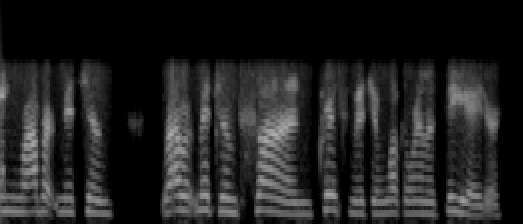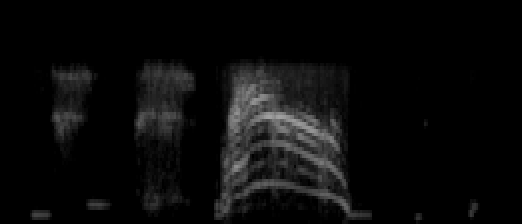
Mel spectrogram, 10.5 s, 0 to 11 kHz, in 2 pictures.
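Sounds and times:
speech: 0.0s - 5.7s, 7.4s - 7.8s
kitten mewing: 7.4s - 8.8s.

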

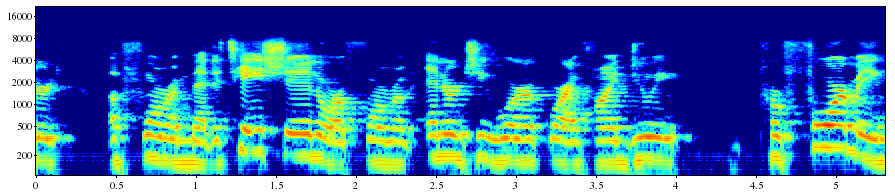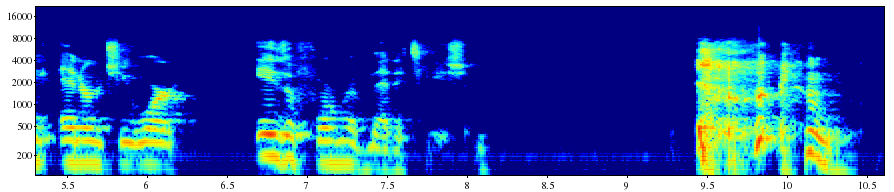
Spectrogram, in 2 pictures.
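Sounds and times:
speech: 0.0s - 8.2s, 9.4s - 10.5s
person coughing: 9.4s - 10.4s.

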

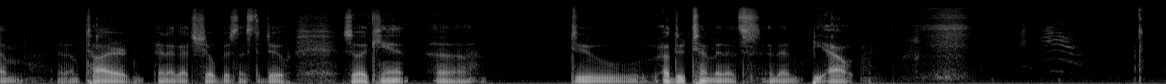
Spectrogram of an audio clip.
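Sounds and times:
speech: 0.0s - 4.9s, 5.7s - 8.8s
cat meowing for food: 10.2s - 10.9s.

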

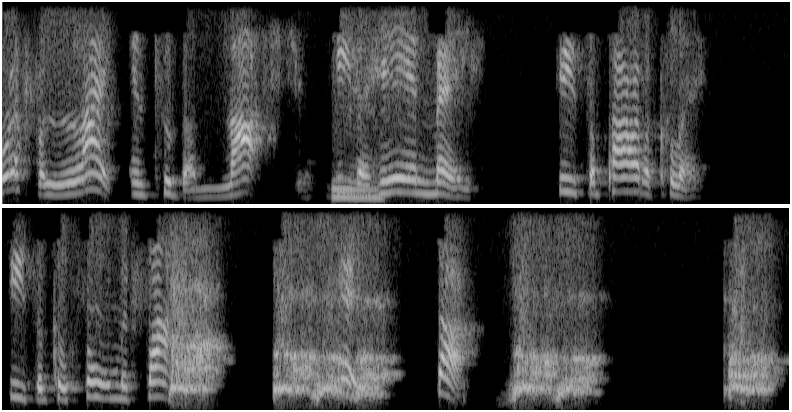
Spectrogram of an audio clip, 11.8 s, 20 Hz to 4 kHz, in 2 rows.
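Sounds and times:
speech: 0.3s - 3.6s, 4.2s - 5.3s, 6.0s - 10.4s
dog barking indoors: 7.2s - 8.9s, 9.7s - 10.5s, 11.3s - 11.7s.

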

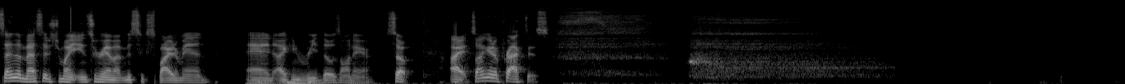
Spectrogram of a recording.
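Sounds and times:
speech: 0.0s - 5.9s
person breathing in deeply: 5.5s - 9.9s.

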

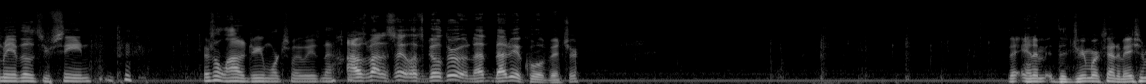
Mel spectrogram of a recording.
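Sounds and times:
speech: 0.0s - 6.0s, 10.1s - 11.4s
person chewing food: 6.6s - 10.1s.

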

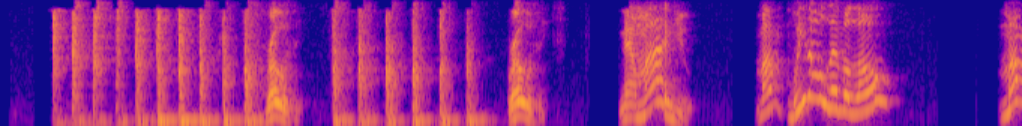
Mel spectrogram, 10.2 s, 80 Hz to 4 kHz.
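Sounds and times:
voice imitating pounding on a front door: 0.5s - 2.7s, 3.3s - 5.0s
speech: 2.6s - 3.1s, 5.1s - 5.5s, 6.2s - 7.0s, 7.6s - 9.0s, 10.0s - 10.2s.

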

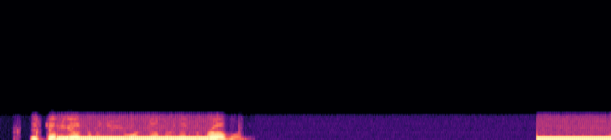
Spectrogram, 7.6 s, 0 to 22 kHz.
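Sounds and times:
speech: 0.4s - 3.2s
steady phone line tone on an unanswered call: 0.9s - 2.8s, 6.7s - 7.6s.

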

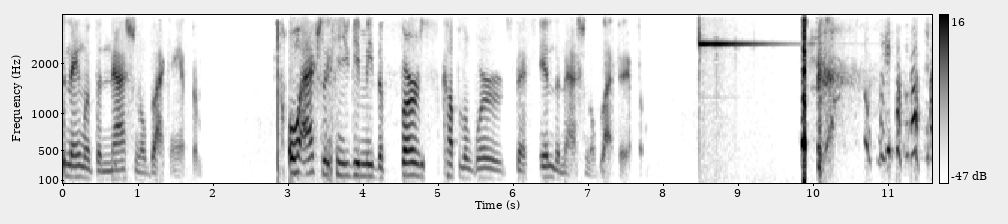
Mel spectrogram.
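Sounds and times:
speech: 0.0s - 2.0s, 2.8s - 7.8s, 10.0s - 11.5s
bright bell ding signaling a wrong answer in a quiz: 8.5s - 10.0s
laughter: 9.9s - 11.5s.

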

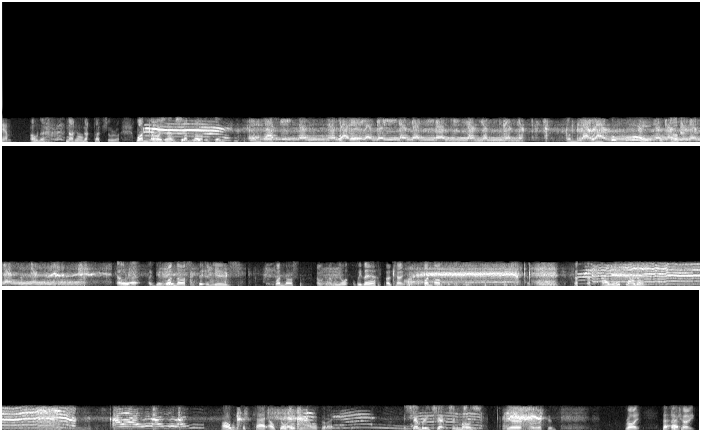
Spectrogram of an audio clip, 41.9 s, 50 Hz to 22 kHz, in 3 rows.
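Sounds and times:
speech: 0.0s - 7.7s, 11.3s - 14.4s, 16.2s - 18.7s, 19.4s - 23.0s, 25.4s - 27.0s, 32.3s - 34.7s, 35.9s - 39.2s, 40.4s - 41.8s
upset cat yowling with long wavering wails: 2.7s - 10.4s, 11.3s - 15.8s, 22.1s - 32.0s, 32.6s - 38.8s.

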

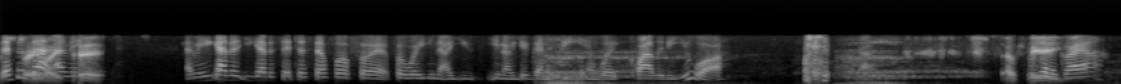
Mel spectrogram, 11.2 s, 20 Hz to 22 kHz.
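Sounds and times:
short voiced vocal sounds: 0.0s - 1.0s, 9.4s - 10.7s
speech: 2.2s - 7.4s, 10.0s - 11.1s
low rough growl: 5.4s - 10.3s, 11.0s - 11.1s.

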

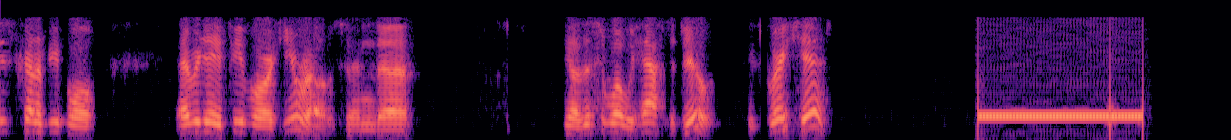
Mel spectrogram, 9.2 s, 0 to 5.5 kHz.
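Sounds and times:
speech: 0.0s - 3.2s, 4.2s - 6.3s
electronic phone ring tone over the line: 7.3s - 8.7s.

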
